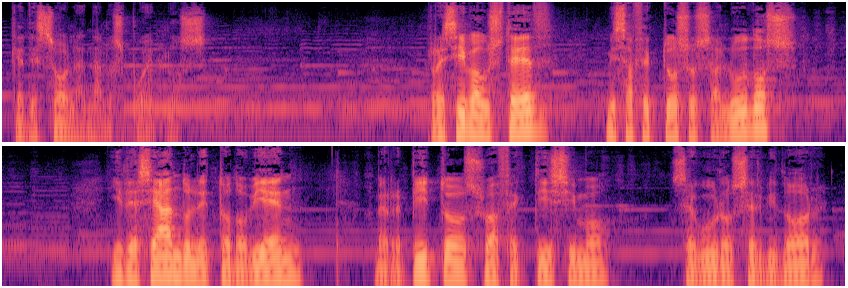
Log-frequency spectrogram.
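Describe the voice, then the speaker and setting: An actor playing a proud, earnest revolutionary peasant leader, declaiming a formal letter with fervor in a radio drama. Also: male voice, on the low side, fairly bright tone. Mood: fervent. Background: music.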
